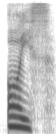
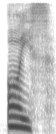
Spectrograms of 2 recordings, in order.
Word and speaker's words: Oes: Oes. It even rhymes with choice.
